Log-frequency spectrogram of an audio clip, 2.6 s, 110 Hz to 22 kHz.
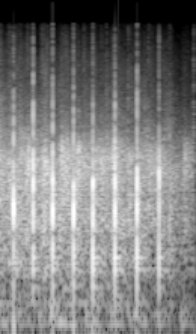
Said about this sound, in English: And how many years? 50 years. Ooh, that's a big one. That's very nice. Yeah. We can clap for that. Yeah.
